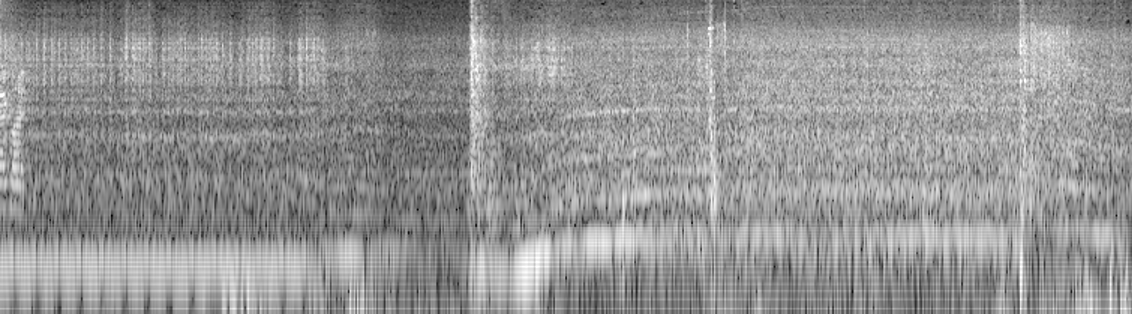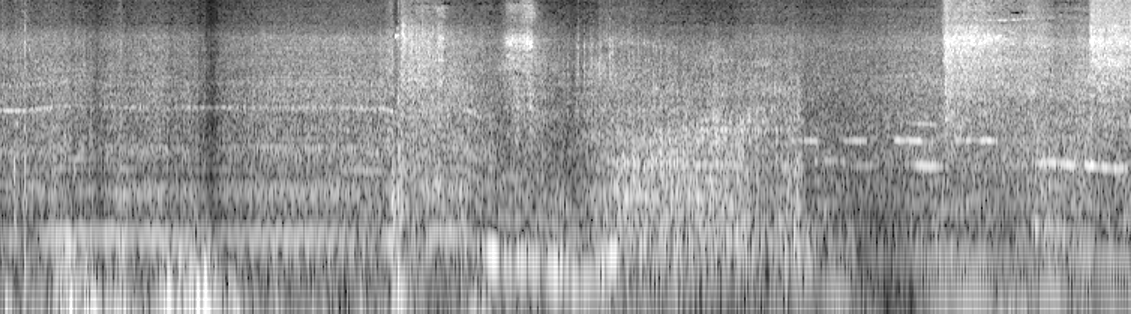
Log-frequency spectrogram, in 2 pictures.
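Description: Rear-loading McNeilus garbage truck idling, then its engine revving up about six seconds in to drive the packer hydraulics through a compaction cycle. It holds the higher speed for about sixteen seconds, then drops back down. Near the end a different vehicle engine is heard running.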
